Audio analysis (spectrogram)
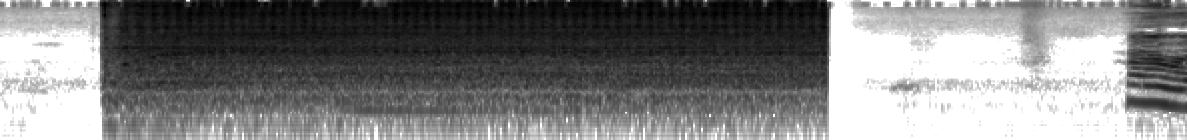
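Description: An electric mixer kneads cannoli shell dough with a loud, steady whirring drone that runs for about three and a half seconds, then cuts off abruptly.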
